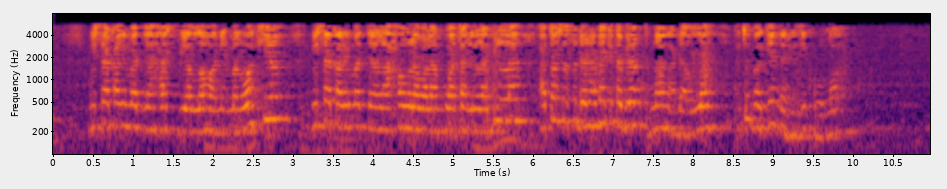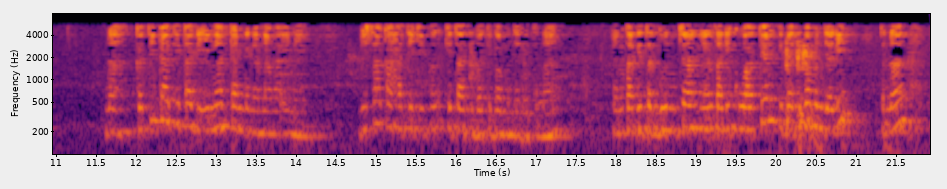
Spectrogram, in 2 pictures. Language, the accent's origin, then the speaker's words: Indonesian; Aceh, Indonesia; Saya orang Aceh kuliah di Mesir.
